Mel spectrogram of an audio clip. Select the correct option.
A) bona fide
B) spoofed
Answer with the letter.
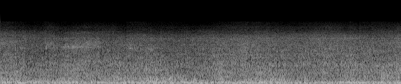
B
